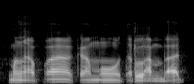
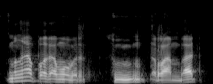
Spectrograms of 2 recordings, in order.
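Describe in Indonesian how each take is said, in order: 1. Diucapkan dengan nada tenang dan bertanya. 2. Diucapkan dengan nada kasar dan tajam. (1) "dengan cara yang tenang dan bertanya" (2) "dengan cara yang kasar atau dengan intonasi yang agak eh, tajam"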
